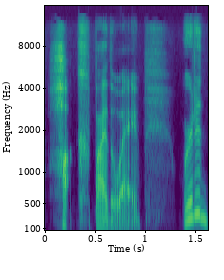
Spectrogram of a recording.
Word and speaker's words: Huk: And it's pronounced Huck, by the way.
